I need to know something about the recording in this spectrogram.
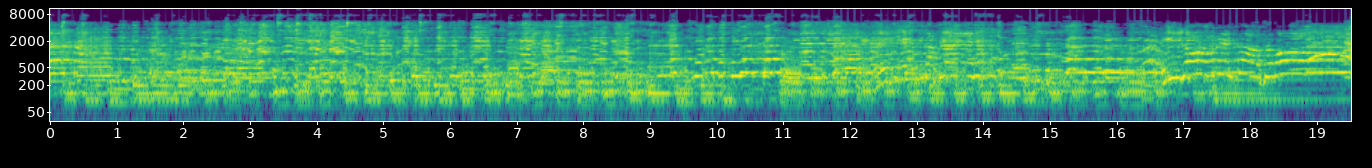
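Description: Instrumental chamamé passage played live on accordion and bandoneon over electric bass, the accordion carrying the melody.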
